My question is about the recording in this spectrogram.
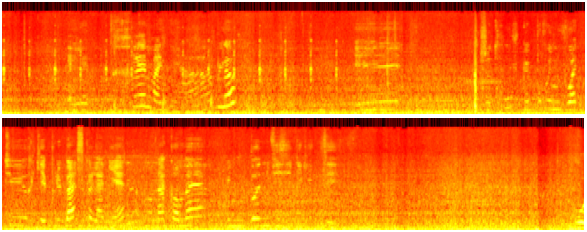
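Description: Inside a moving Mini Countryman: a loud, steady low rumble of engine and road noise fills the cabin.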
